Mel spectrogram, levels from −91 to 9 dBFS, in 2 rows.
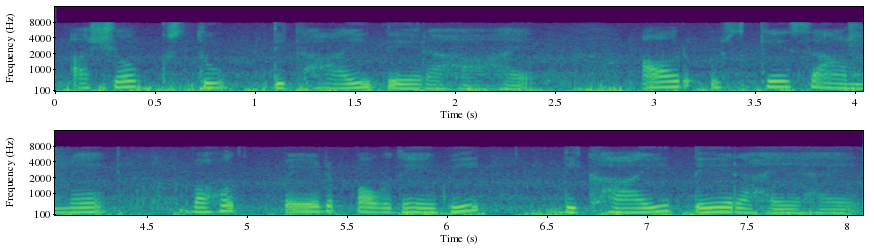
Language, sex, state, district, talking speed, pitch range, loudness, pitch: Hindi, female, Bihar, Muzaffarpur, 120 wpm, 160-195 Hz, -17 LUFS, 185 Hz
